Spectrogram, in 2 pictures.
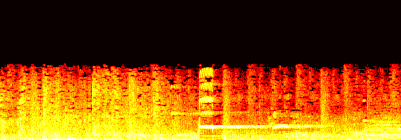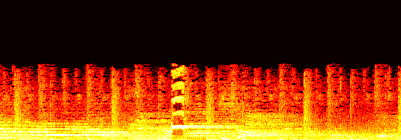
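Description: Referee's whistle blown sharply about two seconds in, with a short second blast just after and another blast near six seconds, stopping play for a penalty call.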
